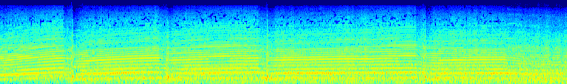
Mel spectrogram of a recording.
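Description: Kart engines in a sim racing game whine at high pitch with rising and falling revs, briefly cut by gear-like drops roughly every second or two, loud and continuous with no talk.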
